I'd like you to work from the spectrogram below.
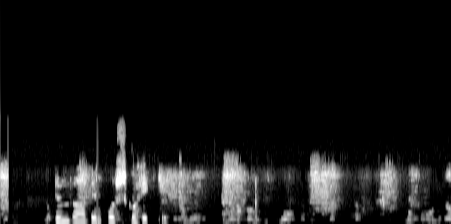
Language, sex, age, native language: Icelandic, female, 10, Icelandic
